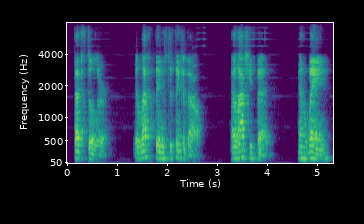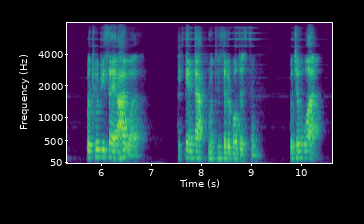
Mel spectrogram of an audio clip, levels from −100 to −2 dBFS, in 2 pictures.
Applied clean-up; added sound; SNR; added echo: neural mask model DeepFilterNet 3.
